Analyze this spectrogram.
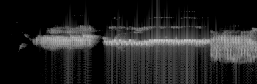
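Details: Red mosaic agate Belgian canary beginning the day with 'Campainha' bell-style song, recorded live: a steady rolled tone, a brief break, a long smooth trill, then a broader buzzing roll.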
